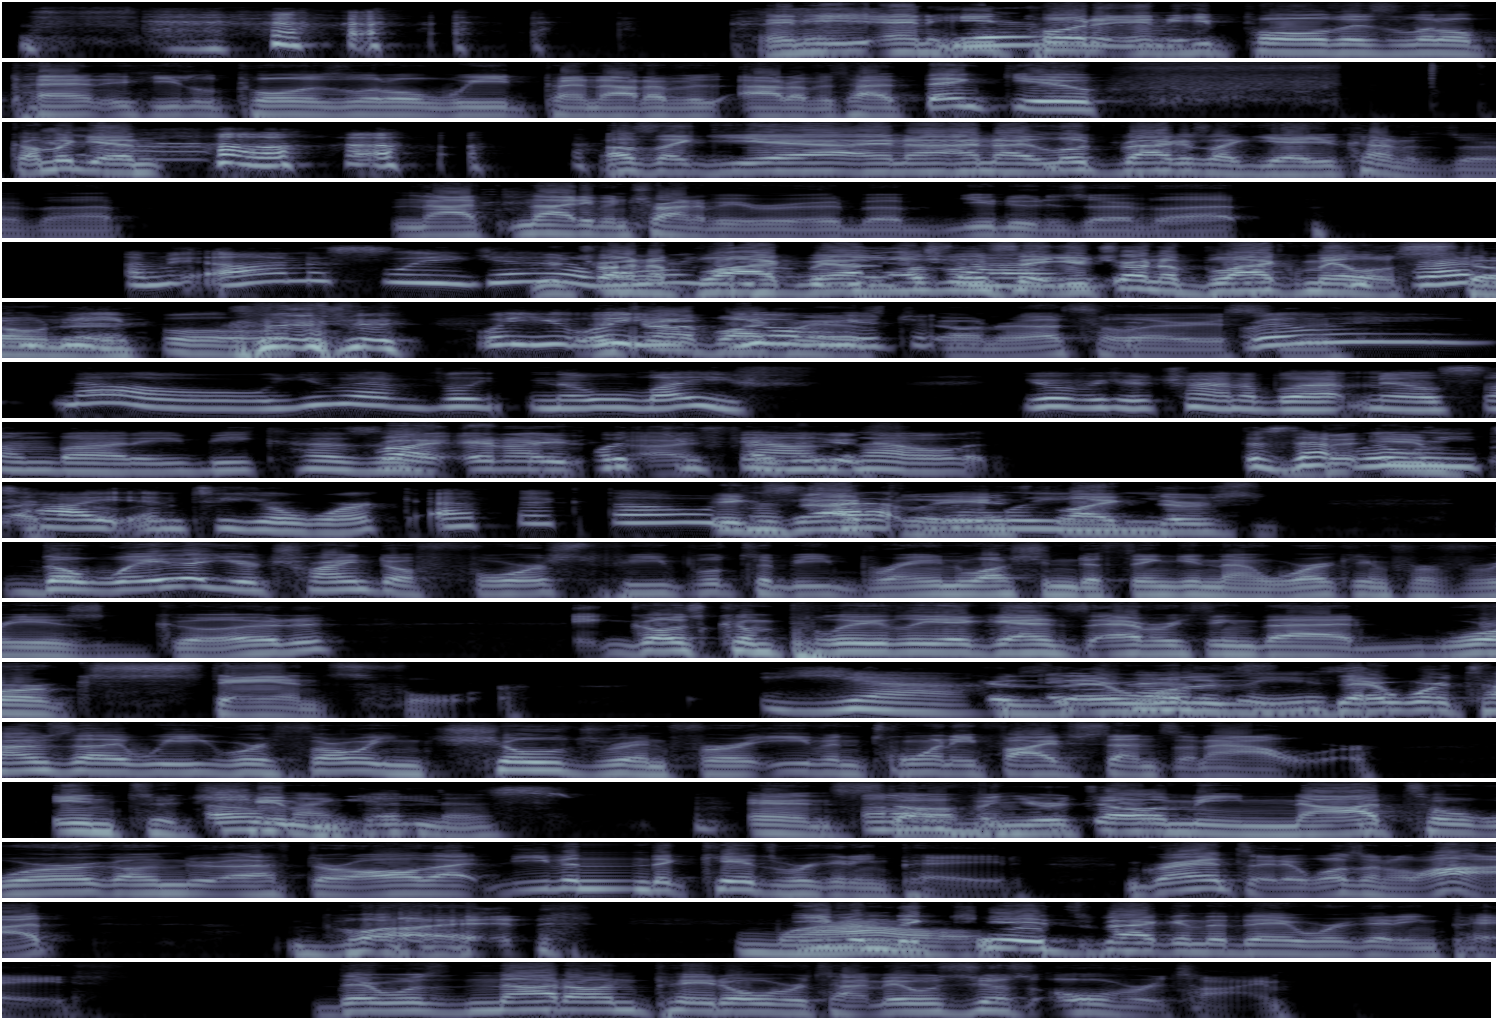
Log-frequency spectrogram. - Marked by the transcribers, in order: laugh; other noise; tapping; laugh; other background noise; chuckle; laughing while speaking: "but"
- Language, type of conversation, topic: English, unstructured, How do you feel about unpaid overtime in today’s workplaces?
